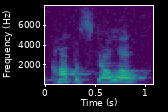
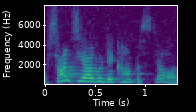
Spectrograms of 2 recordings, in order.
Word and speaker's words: Santiago de Compostela: 89 miles we got into compostelo to Santiago or Santiago de Compostela that's how you say it um there we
